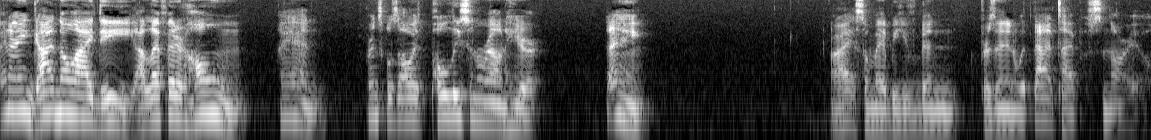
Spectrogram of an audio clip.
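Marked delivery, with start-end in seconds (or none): 0.0-6.5 loud, irritated, aggressive, combative comeback. Role-playing a student asked for a hallway id, aggressive reply. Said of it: "in each scenario I responded aggressively".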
